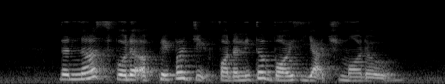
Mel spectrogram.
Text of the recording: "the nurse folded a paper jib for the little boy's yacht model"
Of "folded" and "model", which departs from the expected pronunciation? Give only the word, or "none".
folded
